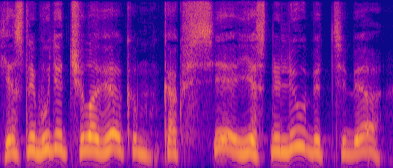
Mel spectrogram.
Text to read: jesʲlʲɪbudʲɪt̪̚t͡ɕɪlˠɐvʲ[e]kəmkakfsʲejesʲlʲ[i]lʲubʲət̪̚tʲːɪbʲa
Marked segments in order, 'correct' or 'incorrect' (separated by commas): correct, incorrect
